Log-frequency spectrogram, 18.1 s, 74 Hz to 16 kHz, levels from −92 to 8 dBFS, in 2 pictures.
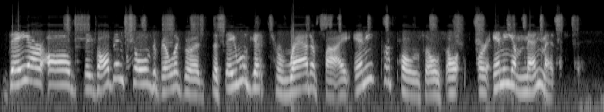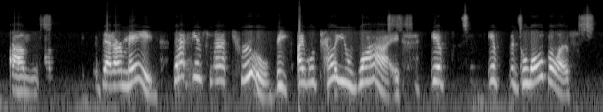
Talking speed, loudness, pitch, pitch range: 135 wpm, -17 LUFS, 275 Hz, 205-325 Hz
